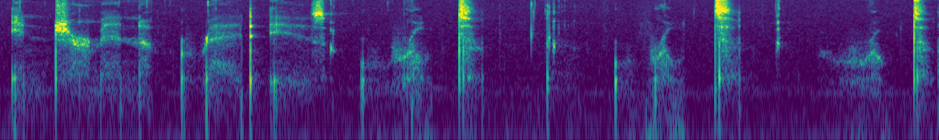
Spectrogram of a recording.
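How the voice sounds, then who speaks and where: A young woman whispering an ASMR language lesson close to the mic, softly repeating words, with casual chatty asides. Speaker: ASMR creator teaching basic German. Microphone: close sensitive mic.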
